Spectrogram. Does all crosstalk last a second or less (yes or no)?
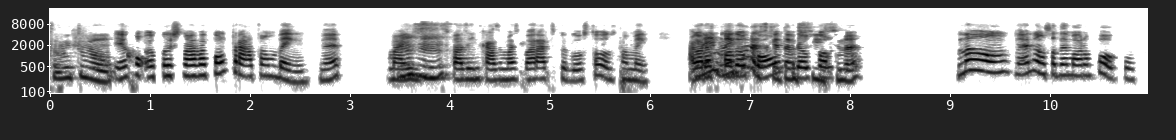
no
